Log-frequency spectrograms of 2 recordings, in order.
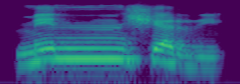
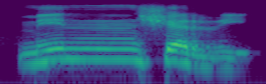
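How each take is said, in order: Both takes have the same delivery.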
